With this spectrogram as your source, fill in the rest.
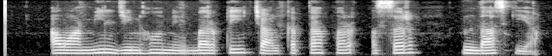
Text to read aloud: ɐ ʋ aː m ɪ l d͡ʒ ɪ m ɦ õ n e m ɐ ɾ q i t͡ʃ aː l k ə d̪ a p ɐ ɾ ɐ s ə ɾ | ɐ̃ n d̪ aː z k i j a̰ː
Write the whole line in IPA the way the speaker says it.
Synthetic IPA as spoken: ɐ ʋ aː m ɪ l d͡ʒ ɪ n ɦ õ n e b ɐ ɾ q i t͡ʃ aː l k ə t̪ a p ɐ ɾ ɐ s ə ɾ | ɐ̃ n d̪ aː z k i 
